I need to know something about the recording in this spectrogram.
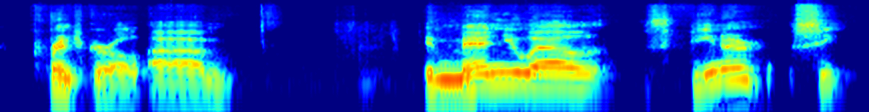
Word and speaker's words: Seigner: French girl, Emmanuelle Seigner. The G is silent. I think it's Seigner.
